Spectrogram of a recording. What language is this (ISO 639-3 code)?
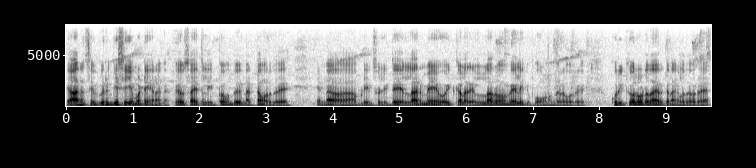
tam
